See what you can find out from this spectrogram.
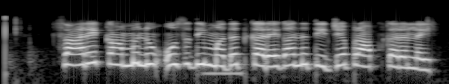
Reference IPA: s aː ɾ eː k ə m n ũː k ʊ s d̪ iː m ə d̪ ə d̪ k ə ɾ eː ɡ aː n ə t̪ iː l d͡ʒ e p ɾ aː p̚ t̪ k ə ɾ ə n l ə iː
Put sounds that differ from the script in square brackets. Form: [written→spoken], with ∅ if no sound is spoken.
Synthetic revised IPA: s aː ɾ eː k ə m n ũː [k→ʔ] ʊ s d̪ iː m ə d̪ ə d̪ k ə ɾ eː ɡ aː n ə t̪ iː [l→∅] d͡ʒ e p ɾ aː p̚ t̪ k ə ɾ ə n l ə iː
